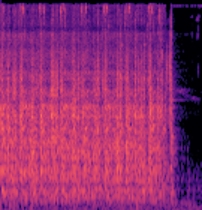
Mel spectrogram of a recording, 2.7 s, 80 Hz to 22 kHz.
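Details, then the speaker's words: Abandoned 1980s Snapper riding mower, cranked with the spark plug out, jumped from a car battery grounded to the engine. A light, fast whir with no compression beat or firing fades out: weak cranking from a dead battery. "Doesn't sound like we have any compression considering the spark plugs out. It's kind of little. All right, that battery is totally toast, too."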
